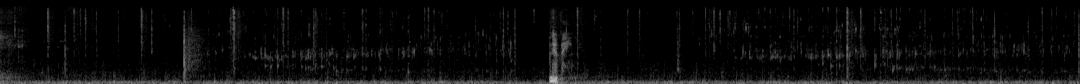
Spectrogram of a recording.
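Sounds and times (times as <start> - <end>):
low rumble: 0.0 - 10.7
tea pouring into a cup by a fireplace: 2.2 - 5.2, 7.0 - 10.7.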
